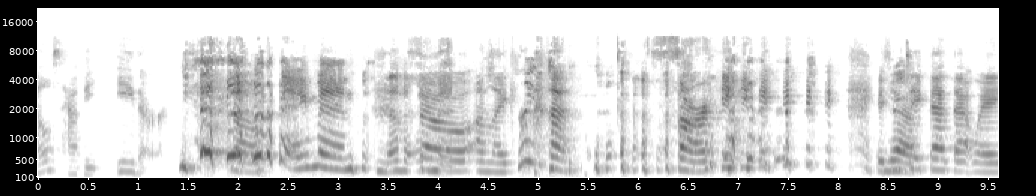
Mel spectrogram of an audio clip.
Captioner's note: laughing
